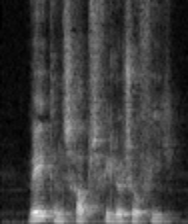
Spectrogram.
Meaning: philosophy of science
- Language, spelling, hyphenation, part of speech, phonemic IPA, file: Dutch, wetenschapsfilosofie, we‧ten‧schaps‧fi‧lo‧so‧fie, noun, /ˈʋeː.tə(n).sxɑps.fi.loː.soːˌfi/, Nl-wetenschapsfilosofie.ogg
